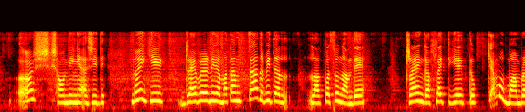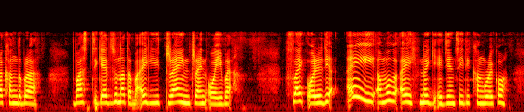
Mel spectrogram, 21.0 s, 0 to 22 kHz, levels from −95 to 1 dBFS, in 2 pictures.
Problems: none marked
